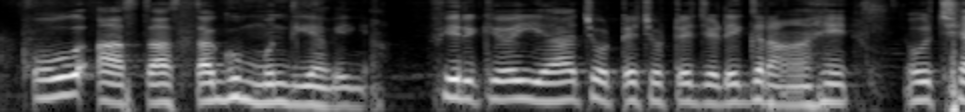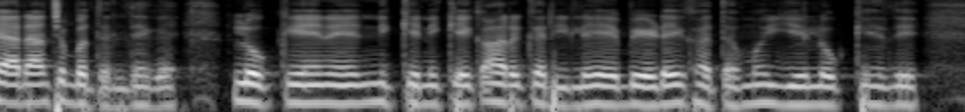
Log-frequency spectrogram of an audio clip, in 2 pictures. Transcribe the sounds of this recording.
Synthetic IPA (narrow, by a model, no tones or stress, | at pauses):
oːaːst̪aːst̪ãːɡʊmɦʊ̃nd̪ɪjãːɡəiːã̰ː | pʰɪɾkoːiːaːt͡ʃʰoːʈeːt͡ʃʰoːʈeːd͡ʒeːɽeːɡɾãːɦẽːoːt͡ʃʰɛːɾãːt͡ʃbəd̪əld̪eːɡəeːloːkẽːneːnɪkeːnɪkeːkəɾkəɾiːlebeːɽeːkʰət̪əmɦoːiːeːloːkẽːd̪eː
